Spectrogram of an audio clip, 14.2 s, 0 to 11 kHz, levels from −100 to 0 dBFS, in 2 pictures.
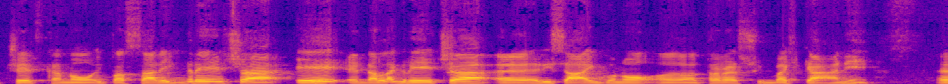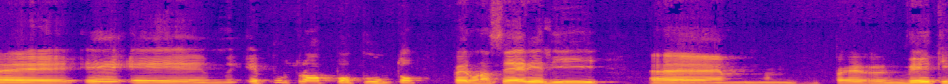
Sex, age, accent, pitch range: male, 50-69, native, 135-180 Hz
